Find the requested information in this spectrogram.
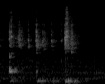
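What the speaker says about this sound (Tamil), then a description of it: "வணக்கம் சொல்லி நான் டைப் பண்ணிட்டேன்" Tamil text being typed on a computer keyboard: three quick clusters of light keystrokes, close and clear, with brief pauses between them and no voices.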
